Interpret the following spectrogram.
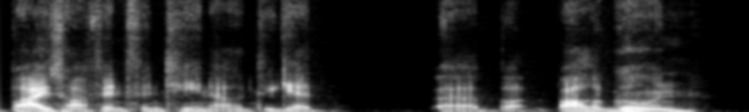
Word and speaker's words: Balogun: Trump basically buys off Infantino to get Balogun, which is how it's supposed to be pronounced. That is Balogun. That's what we decided it was.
